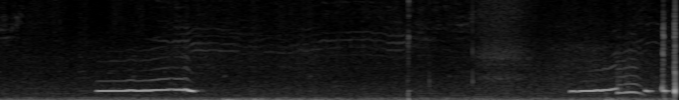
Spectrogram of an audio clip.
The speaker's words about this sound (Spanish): Se agarra con la mano el salvoconducto aquí, el agua pasa y empuja el viento, entonces una figura zoomorfa de un ave que hace ese sonido parecido a unas aves de Centroamérica, claro, como el quetzal.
